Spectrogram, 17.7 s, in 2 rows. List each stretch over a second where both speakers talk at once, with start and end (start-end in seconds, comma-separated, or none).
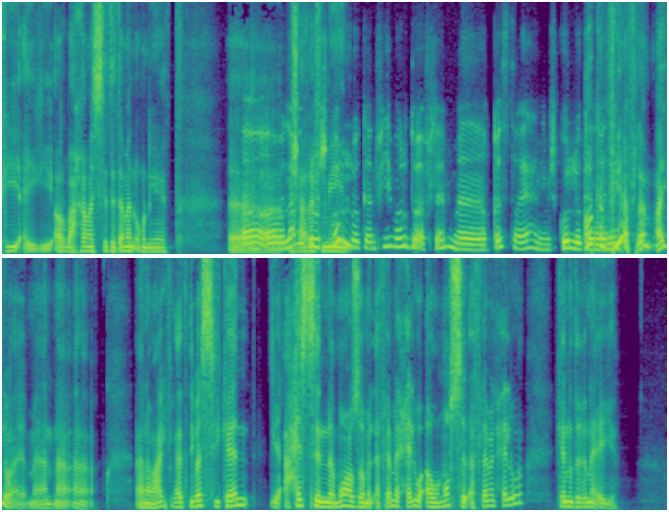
3.2-4.8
